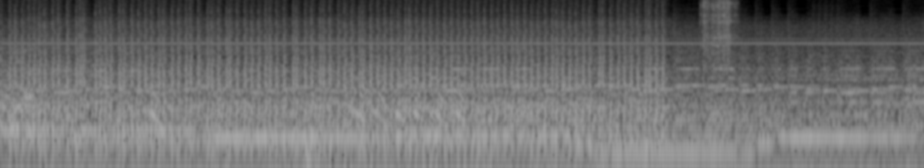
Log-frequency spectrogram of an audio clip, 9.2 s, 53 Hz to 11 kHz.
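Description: Rapid chain gun fire in Wolfenstein 3D on the Atari Jaguar, a dense, unbroken burst of loud mechanical shots lasting about seven seconds, then stopping abruptly as a brief higher blip follows over a steady low game drone.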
